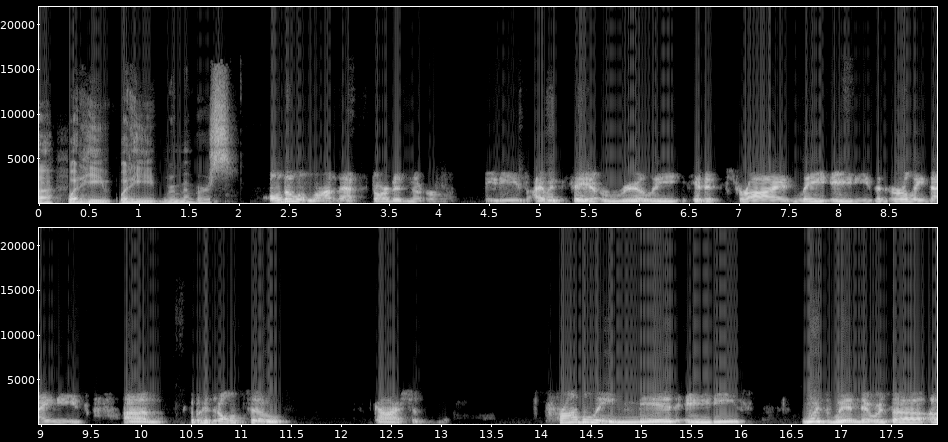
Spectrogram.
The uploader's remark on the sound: via phone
